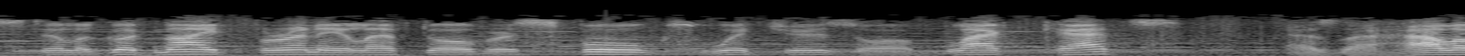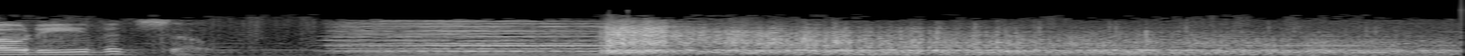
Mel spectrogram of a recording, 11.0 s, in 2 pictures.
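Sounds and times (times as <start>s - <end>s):
speech: 0.2s - 6.4s
heavy rain: 6.7s - 10.9s.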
